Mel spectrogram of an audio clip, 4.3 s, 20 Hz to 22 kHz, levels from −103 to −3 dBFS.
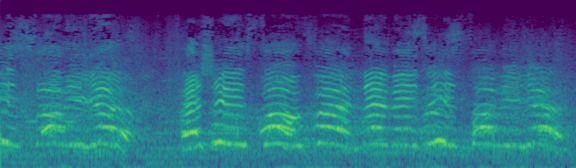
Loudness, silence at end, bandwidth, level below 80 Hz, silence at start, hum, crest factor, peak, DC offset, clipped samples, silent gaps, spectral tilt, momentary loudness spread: -28 LUFS; 0 s; 16 kHz; -62 dBFS; 0 s; none; 16 dB; -12 dBFS; under 0.1%; under 0.1%; none; -1.5 dB/octave; 6 LU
